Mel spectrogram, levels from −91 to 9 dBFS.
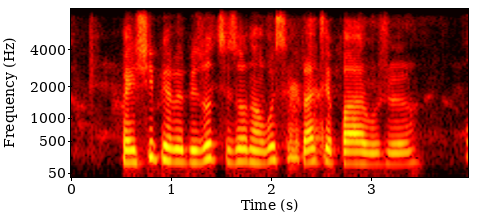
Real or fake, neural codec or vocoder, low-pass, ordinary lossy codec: fake; codec, 24 kHz, 1.2 kbps, DualCodec; 7.2 kHz; Opus, 16 kbps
